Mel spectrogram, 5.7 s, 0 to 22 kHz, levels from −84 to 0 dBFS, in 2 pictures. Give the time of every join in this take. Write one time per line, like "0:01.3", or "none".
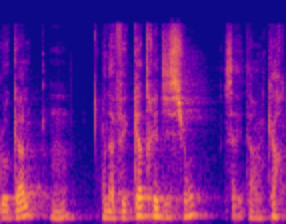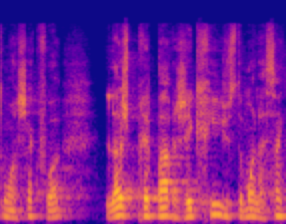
none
